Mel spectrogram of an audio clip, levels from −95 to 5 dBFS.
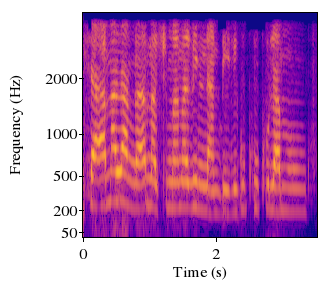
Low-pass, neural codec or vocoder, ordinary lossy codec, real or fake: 3.6 kHz; codec, 24 kHz, 3.1 kbps, DualCodec; MP3, 32 kbps; fake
